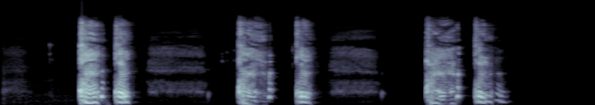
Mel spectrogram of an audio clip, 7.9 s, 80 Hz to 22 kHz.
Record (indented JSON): {
  "three_cough_length": "7.9 s",
  "three_cough_amplitude": 28533,
  "three_cough_signal_mean_std_ratio": 0.31,
  "survey_phase": "beta (2021-08-13 to 2022-03-07)",
  "age": "18-44",
  "gender": "Female",
  "wearing_mask": "No",
  "symptom_cough_any": true,
  "symptom_sore_throat": true,
  "symptom_abdominal_pain": true,
  "symptom_fatigue": true,
  "symptom_headache": true,
  "symptom_change_to_sense_of_smell_or_taste": true,
  "symptom_loss_of_taste": true,
  "symptom_other": true,
  "symptom_onset": "8 days",
  "smoker_status": "Ex-smoker",
  "respiratory_condition_asthma": false,
  "respiratory_condition_other": false,
  "recruitment_source": "Test and Trace",
  "submission_delay": "2 days",
  "covid_test_result": "Positive",
  "covid_test_method": "RT-qPCR"
}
